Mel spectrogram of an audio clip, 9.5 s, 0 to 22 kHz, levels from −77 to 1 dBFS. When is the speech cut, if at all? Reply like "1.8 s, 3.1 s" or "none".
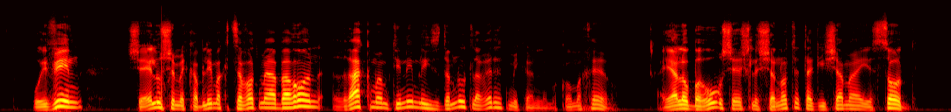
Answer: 6.5 s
